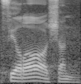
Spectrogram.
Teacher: Ra yang berharakat fathah, ra-nya sendiri yang berharakat fathah maka dia juga ditebalkan ya.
